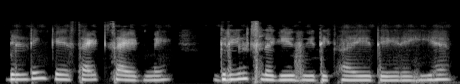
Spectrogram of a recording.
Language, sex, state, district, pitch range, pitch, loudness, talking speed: Hindi, female, Uttar Pradesh, Lalitpur, 200-230 Hz, 215 Hz, -17 LUFS, 155 wpm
